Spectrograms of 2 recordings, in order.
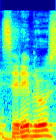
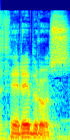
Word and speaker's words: cerebros: Because when I was in Spain, people were very strict about the pronunciation, and they would have corrected me if I said cerebros instead of cerebros.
